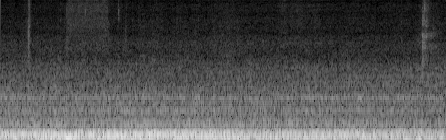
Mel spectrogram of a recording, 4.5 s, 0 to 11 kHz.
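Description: BMW 330e plug-in hybrid running on its gas engine, a steady low rumble heard from inside the car, loud and continuous with no talking.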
